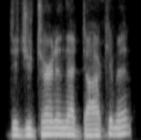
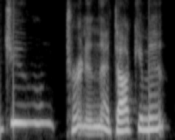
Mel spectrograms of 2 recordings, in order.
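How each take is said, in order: First: The tone is strong, falling downward. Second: The tone is light and soft. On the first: It sounds rude or accusing. The speaker calls it wrong. "your intonation was strong and downward" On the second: It is just a friendly question. The speaker calls it right. "It's a whole different feeling"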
